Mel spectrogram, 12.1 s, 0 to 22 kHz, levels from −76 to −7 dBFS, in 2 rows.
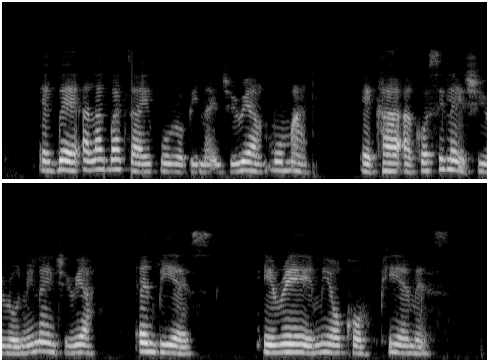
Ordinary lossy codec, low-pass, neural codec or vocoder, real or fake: none; 7.2 kHz; none; real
